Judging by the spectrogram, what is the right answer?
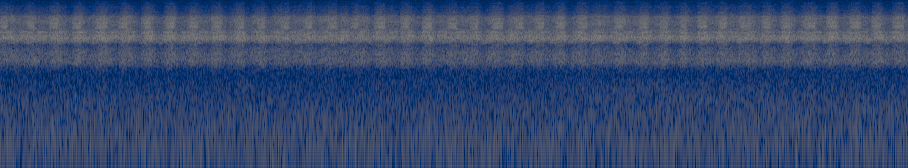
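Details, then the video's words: Crickets heard at one of the bays on Korčula, their high hissing buzz throbbing in a fast regular beat a little over twice per second, continuous from start to finish. "view of one of the bays in Korcula with sounds of crickets"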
